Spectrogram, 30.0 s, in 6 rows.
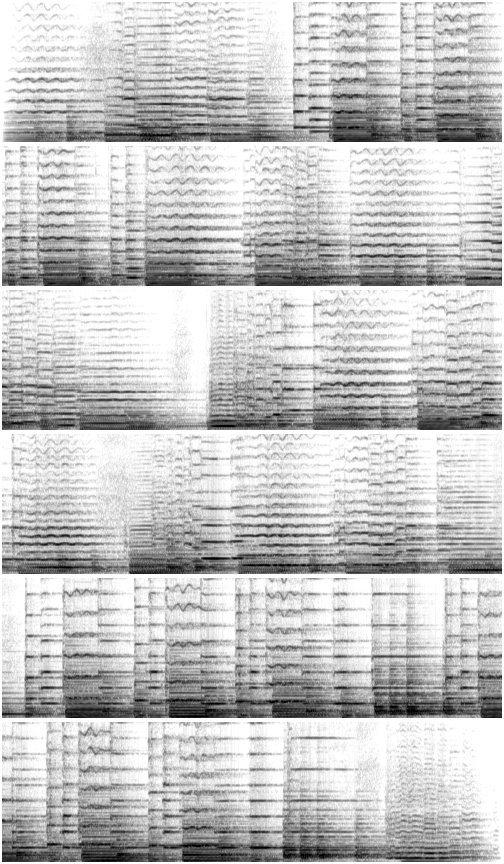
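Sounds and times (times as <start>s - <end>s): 
violin: 0.0s - 29.9s.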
